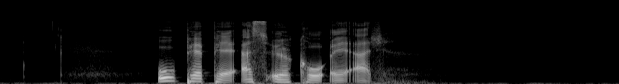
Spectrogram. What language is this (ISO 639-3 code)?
nor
